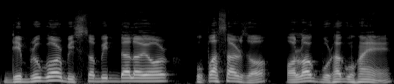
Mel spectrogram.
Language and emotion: Assamese, neutral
